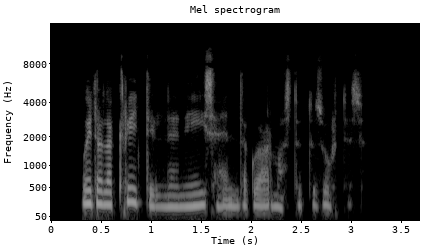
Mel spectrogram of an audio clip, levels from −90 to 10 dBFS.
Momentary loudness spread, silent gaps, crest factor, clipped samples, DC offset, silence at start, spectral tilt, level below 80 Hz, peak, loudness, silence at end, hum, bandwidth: 10 LU; none; 18 dB; under 0.1%; under 0.1%; 0.3 s; -4.5 dB/octave; -76 dBFS; -20 dBFS; -39 LUFS; 0.55 s; none; 9.6 kHz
